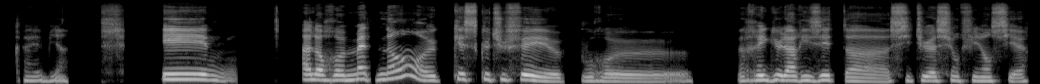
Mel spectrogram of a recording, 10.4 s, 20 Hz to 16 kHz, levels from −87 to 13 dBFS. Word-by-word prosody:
Très 185 -2 -8
bien, 180 +1 -8 1.0
et 235 -1 +6
mmh, 195 -5 -7 0.7
alors, 220 -2 +2
heu, 210 - +3
maintenant, 250 - +1
heu, 195 -1 -1
qu'est-ce 240 -1 -1
que 245 - -4
tu 225 +1 -4
fais, 205 -6 +5
heu, 150 -1 -2 0.2
pour, 170 -1 -5
heu, 145 +1 -5 0.5
régulariser 195 0 +1
ta 155 -5 -5
situation 180 +1 -3
financière? 170 -2 -5
190 Hz, 110 wpm, -22 LUFS, 170-220 Hz, 1.0 s, et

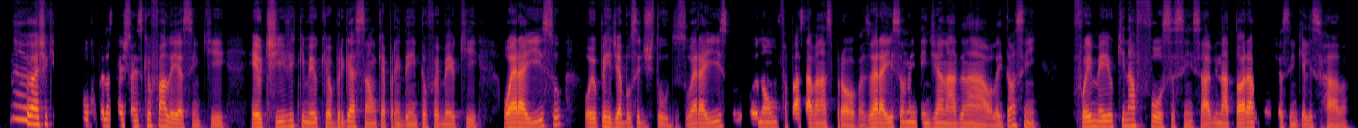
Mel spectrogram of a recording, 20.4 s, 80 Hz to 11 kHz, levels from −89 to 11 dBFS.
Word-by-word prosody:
Não, 320 -2 -1
eu 205 - +8
acho 195 0 +6
que 195 +3 -19 0.4
pouco 165 -1 -6
pelas 155 -1 0
questões 155 -3 -3
que - - -11
eu 150 - +2
falei, 145 -8 +3
assim, 100 -4 -2
que 95 +2 -7 0.3
eu 110 +1 +6
tive 130 +6 -2
que, 140 - -7
meio 120 -1 +1
que 115 - -4
obrigação, 120 -1 0
que 105 - -5
aprender, 100 -2 -3
então 100 +2 -3
foi 105 0 -4
meio 95 0 -2
que 100 -1 -6 0.4
ou - - +5
era 120 -1 +9
isso, 150 - -2 0.3
ou - - 0
eu 115 - +2
perdia 115 -2 +2
a - - -3
bolsa 115 +2 -4
de 115 - -10
estudos; 95 -6 -7
ou 100 - -3
era 110 0 +3
isso, 135 +5 -3 0.3
ou 115 - +1
não 120 +1 0
f 120 - -13
passava 110 -1 +3
nas 115 +1 -1
provas; 85 -4 -2
ou 110 - +2
era 115 -1 +6
isso, 125 +3 0
ou 125 - -1
não 125 - 0
entendia 115 -1 -2
nada 105 0 0
na 110 -2 +1
aula. 90 0 -1
Então, 135 +9 -3
assim, 120 -12 -4 0.5
foi 130 +2 +3
meio 140 0 +2
que 140 +3 -6
na 150 0 +2
força, 130 -8 -3
assim, 100 -2 -7
sabe, 95 +5 0
natoralmente, 110 +2 +3 0.3
assim, 95 -2 -6
que 95 - -6
eles 95 +1 -5
falam. 85 -1 -3
115 Hz, 195 wpm, -25 LUFS, 100-130 Hz, 0.5 s, era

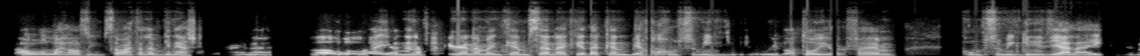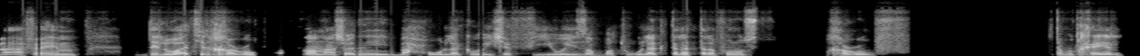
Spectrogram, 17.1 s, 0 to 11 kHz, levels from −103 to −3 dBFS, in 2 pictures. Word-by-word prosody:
آه - - +5
والله 215 +2 +2
العظيم 195 -2 -2
7000 185 -2 0
جنيه 180 +2 +1
عشان 185 0 +1
يبقى 130 - -9
أنا 130 - -5 0.3
آه - - +10
والله، 265 -1 +5
يعني 150 +1 0
أنا 195 - +3
فاكر 190 -1 +3
أنا 190 +1 +5
من 155 -5 -1
كام 170 +6 0
سنة 165 -1 +5
كده 160 +3 +2
كان 140 -5 0
بياخُد 145 +3 -1
500 145 +1 -4
جنيه 290 - -15
ويبقى 300 +1 -5
طاير 140 -3 -1
فاهم، 165 +11 -2 0.5
500 150 - -2
جنيه 145 0 -3
دي 150 +2 +6
على 150 - +10
العِجل 135 +2 +1 0.3
بقى 120 - -2
فاهم، 145 +9 -4 0.4
دلوقتي 165 - +1
الخروف 160 +7 +1 0.2
أصلًا 195 -9 0
عشان 160 +3 -1
يدبحه 150 +1 -4
لك 140 -4 -5
ويشفّيه 120 +6 -5
ويضبّطه 145 - -6
لك 210 0 +3
3500 155 -6 -2 0.4
خروف. 135 -1 -5 1.1
أنت - - -5
متخيّل؟! 205 - +1
160 Hz, 160 wpm, -25 LUFS, 140-195 Hz, 1.1 s, آه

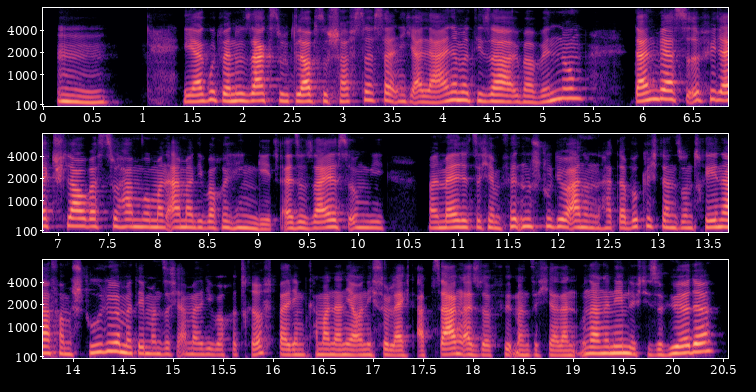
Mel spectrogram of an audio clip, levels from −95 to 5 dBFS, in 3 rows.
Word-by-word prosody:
Mhm. 175 -4 -1 0.7
Ja 190 +1 +2
gut, 235 +1 -2
wenn 205 -1 +3
du 215 0 +3
sagst, 215 +1 +4
du 205 -1 -1
glaubst, 200 0 +3
du 200 - -2
schaffst 195 0 -5
das 230 -1 -3
halt 205 -5 0
nicht 190 -1 -5
alleine 175 +6 +1
mit 230 -2 +1
dieser 195 -3 +3
Überwindung, 220 - -2 0.5
dann 225 +6 +5
wäre 265 -1 +6
es, 255 0 -9
äh, 230 - -2
vielleicht 230 0 0
schlau, 230 0 +3
was 220 0 -2
zu 225 -1 -5
haben, 215 0 0
wo 210 - -1
man 200 -2 -1
einmal 195 0 +1
die 190 -1 -6
Woche 185 +2 -4
hingeht. 165 -7 -4
Also 170 +2 -2
sei 180 +4 +2
es 205 0 -5
irgendwie, 185 -2 -5 0.4
man 180 0 -3
meldet 195 +2 +2
sich 195 -1 -7
im 180 -4 -3
Fitnessstudio 220 +1 -1
an 195 0 +3
und 180 -3 -6
hat 180 0 -9
da 175 -1 -3
wirklich 210 +1 -4
dann 195 -3 -2
so 180 0 -7
'n 180 - -5
Trainer 205 +1 +2
vom 185 -3 -5
Studio, 235 +8 +1
mit 205 -3 +3
dem 190 -1 -1
man 180 -1 -4
sich 175 -2 -9
einmal 170 -1 -5
die 165 -1 -7
Woche 155 0 -9
trifft, 170 +6 -5
weil 160 -2 +1
dem 155 0 -4
kann 160 +4 -8
man 160 0 0
dann 155 0 0
ja 150 -1 +1
auch - - -1
nicht 155 -3 -5
so 160 - -3
leicht 145 -2 -2
absagen. 170 +2 +3
Also, 155 -3 -1
da - - -5
fühlt 145 +2 -8
man 145 0 -4
sich 145 -3 -12
ja 145 -2 -3
dann 140 0 -3
unangenehm 195 +2 +4
durch 185 -2 0
diese 155 -3 -7
Hürde. 220 - +5
195 Hz, 240 wpm, -21 LUFS, 170-215 Hz, 0.7 s, wäre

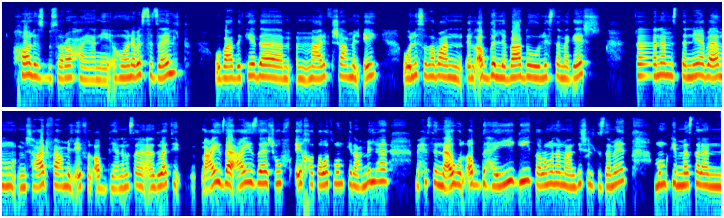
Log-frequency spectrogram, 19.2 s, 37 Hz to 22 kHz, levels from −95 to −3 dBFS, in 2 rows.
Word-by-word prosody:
خالص 260 -4 +1
بصراحة، 220 +1 -3
يعني 200 -1 -7
هو 225 +1 -2
أنا 235 0 +2
بس 265 0 +1
زعِلت، 265 +6 +1 0.4
وبعد 220 +1 +1
كده 235 -2 +2
م 210 -1 -5
ما 210 +1 -3
عرفتش 235 +4 -3
أعمل 235 -3 -2
ايه، 250 +3 0 0.3
ولسه 255 +4 0
طبعًا 235 -4 +1
القبض 220 +2 +2
اللي 230 -3 +4
بعدُه 230 0 +4
لسَّه 235 +2 -4
ما 220 -2 -2
جاش، 270 +7 -1 0.4
فأنا 255 +1 0
مستنية 250 0 0
بقى 240 -1 +4 0.2
مش 220 +1 -7
عارفة 250 +3 +2
أعمل 230 -2 -2
إيه - - 0
في 230 -2 -16
القبض، 205 0 -3
يعني 210 +1 -6
مثلًا 230 0 -4
أنا 215 - -2
دلوقتي 250 +3 0 0.3
عايزة 290 -2 +5
عايزة 280 +2 +3
أشوف 275 0 -4
إيه 480 - +4
خطوات 260 +1 -1
ممكن 270 -1 -3
أعملها، 300 +7 0 0.4
بحيث 295 +1 -9
إن 255 -3 +1
أول 255 0 +5
قبض 255 -1 +2
هييجي 295 +7 +2
طالما 250 +3 0
أنا 270 0 0
ما 240 -3 -1
عنديش 270 +6 -4
إلتزامات، 250 +6 -3 0.3
ممكن 255 +1 0
مثلًا 255 -1 +1
245 Hz, 170 wpm, -23 LUFS, 225-265 Hz, 0.4 s, عايزة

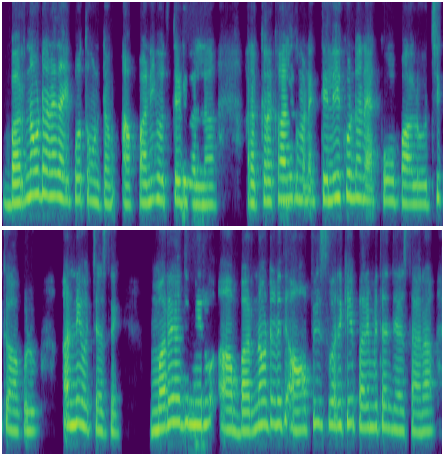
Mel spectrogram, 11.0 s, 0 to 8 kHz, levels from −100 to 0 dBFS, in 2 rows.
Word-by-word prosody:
Burnout 290 +8 +5
అనేదయిపోతూ 255 -3 +1
ఉంటాం. 210 -1 -4 0.2
ఆ - - +5 0.2
పని 225 +3 +1
ఒత్తిడి 235 -1 -1
వల్ల, 200 -1 -1 0.6
రకరకాలుగా 250 +4 +1
మనకు 230 0 -5
తెలియకుండానే 270 +2 +2
ఆ - - -17
కోపాలు, 215 -3 0 0.2
చికాకులు, 220 -5 -3 0.4
అన్ని 285 +2 +4
ఒచ్చేస్తాయి. 215 -5 -6 0.5
మరే 255 +5 +5
అది 305 0 -1
మీరు 285 0 +2 0.2
ఆ - - +5 0.2
బర్న్‌అవుటనేది 285 +7 +1 0.2
ఆఫీస్ 280 +5 -4
వరకే 280 +2 -1
పరిమితం 255 0 -2
జేస్తారా? 215 -1 -3
245 Hz, 130 wpm, -23 LUFS, 220-280 Hz, 0.6 s, Burnout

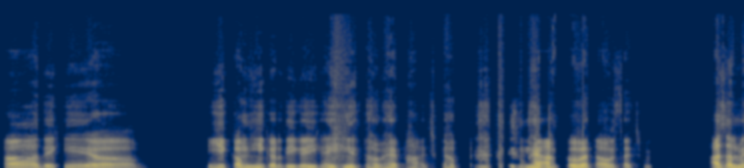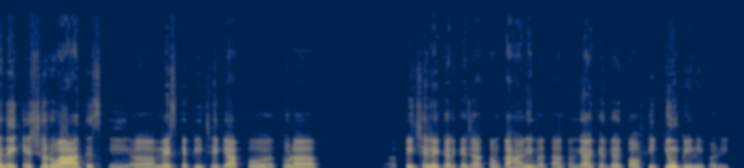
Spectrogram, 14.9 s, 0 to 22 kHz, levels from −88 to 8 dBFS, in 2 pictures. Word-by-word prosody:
अ, 240 +4 +4
देखिए 230 +3 -3
अ, 125 -6 +1 0.7
ये 195 +6 -1
कम 180 -4 +3
ही 190 +4 +1
कर 155 -4 0
दी 150 +2 -2
गई 150 -1 +1
है। 170 +3 -3
ये 155 +1 +1
तब 135 -2 -4
है 140 0 +1
5 130 0 -14
कप 150 +2 -6 0.7
मैं 170 0 +8
आपको 155 0 +3
बताऊँ 145 -1 +4
सच 120 -6 -10
में 140 - -23 0.7
असल 255 +6 +7
में 250 0 +3
देखिए 225 +1 0
शुरुआत 170 -4 +5
इसकी 185 +1 -14
अ, 125 -1 -6
मैं 150 +4 -3
इसके 160 +4 -8
पीछे 155 -1 -11
की 155 - -6
आपको 145 -1 -3
थोड़ा 140 -2 -1
अ, - - -7 0.9
पीछे 155 +3 -4
लेकर 135 -2 0
के 145 +3 -6
जाता 125 +6 -6
हूँ। 190 - -13
कहानी 130 +4 -2
बताता 135 +7 -13
हूँ 205 - -20
कि - - -4
आख़िरकार 145 +3 -6
कॉफ़ी 125 +4 -6
क्यों 160 +1 +3
पीनी 110 -4 -10
पड़ी। 100 -1 -20
150 Hz, 190 wpm, -22 LUFS, 135-180 Hz, 0.9 s, मैं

